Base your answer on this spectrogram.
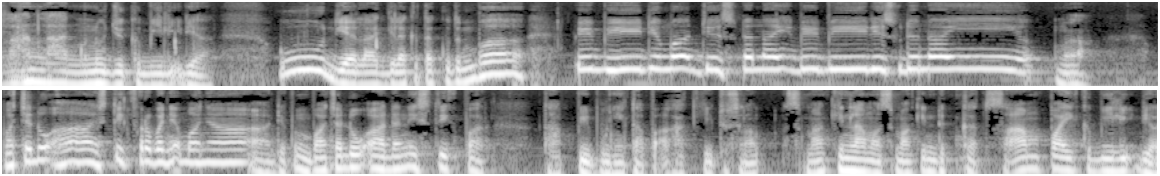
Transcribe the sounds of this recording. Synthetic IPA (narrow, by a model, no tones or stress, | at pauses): lanlaːnmənud͡ʒukəbilɪ̰ʔ̚dia | ohdialaɡilahkət̪akut̪anba | b̥ebidiamadiasudahnaɪʔbebidiasudahnaiʔʔmahb̥at͡ʃadoʔaist̪ikfarbaɲak̚baɲaʔadiapʊnbat͡ʃadoʔadanist̪ikfar | t̪apipuɲat̪apa̰ʔkakʰit̪usəla | sə̥makɪnlamasəmakɪndəkat̪̚sa̰mpajkəbilɪʔ̚dia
